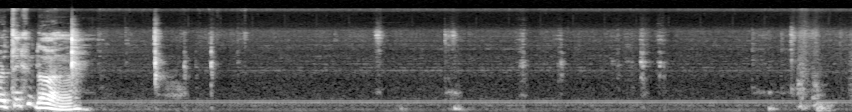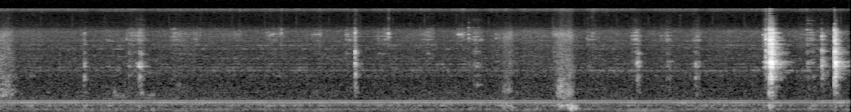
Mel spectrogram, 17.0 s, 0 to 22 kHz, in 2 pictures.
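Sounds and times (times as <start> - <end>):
faint steady hum: 0.0 - 17.0
paintbrush ticking and scraping on wood: 9.4 - 15.7.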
